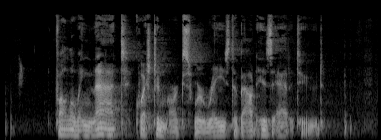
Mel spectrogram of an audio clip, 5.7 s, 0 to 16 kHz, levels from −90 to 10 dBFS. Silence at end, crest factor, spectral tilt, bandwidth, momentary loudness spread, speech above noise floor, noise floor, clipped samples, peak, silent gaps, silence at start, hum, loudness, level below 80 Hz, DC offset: 0.5 s; 24 dB; -3 dB/octave; 11.5 kHz; 11 LU; 39 dB; -70 dBFS; under 0.1%; -10 dBFS; none; 0.3 s; none; -31 LUFS; -58 dBFS; under 0.1%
